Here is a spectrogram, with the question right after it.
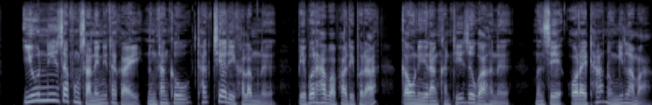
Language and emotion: Bodo, neutral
